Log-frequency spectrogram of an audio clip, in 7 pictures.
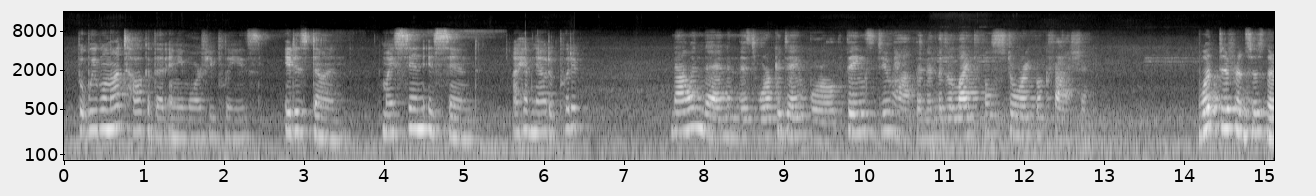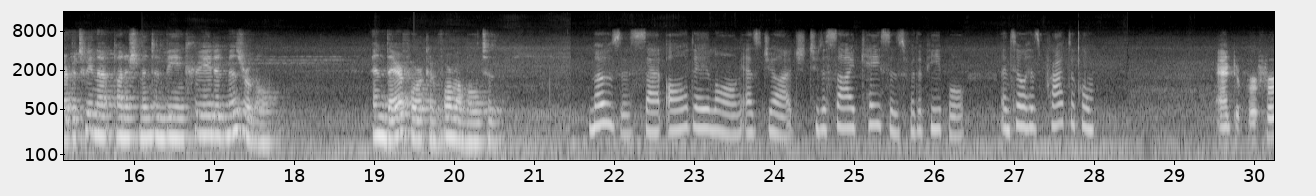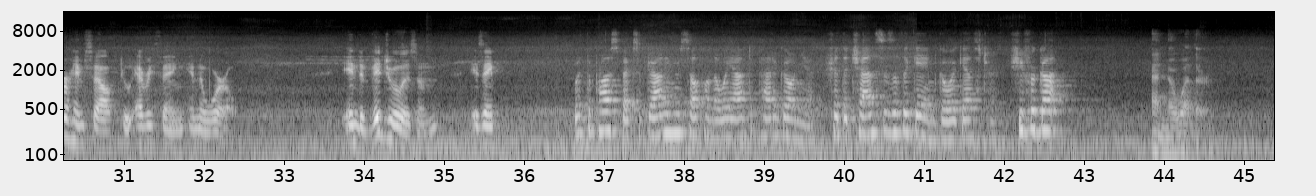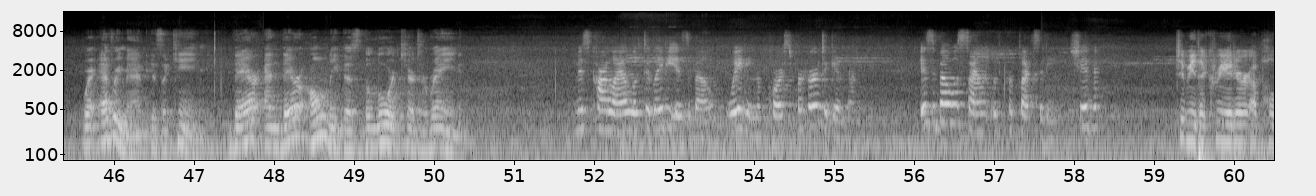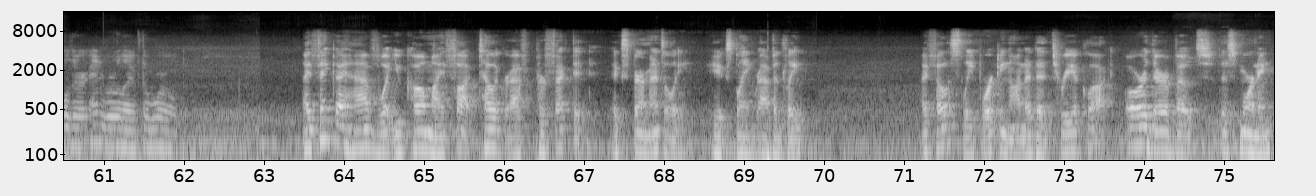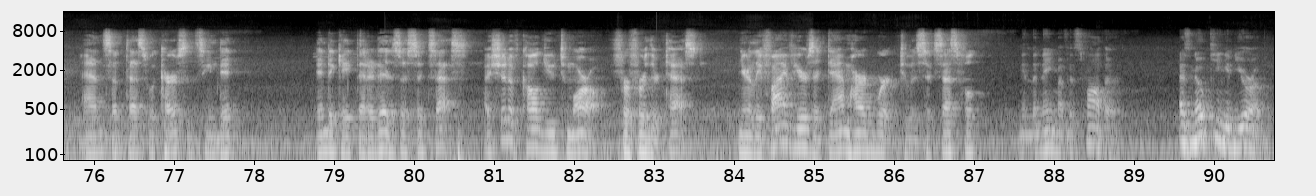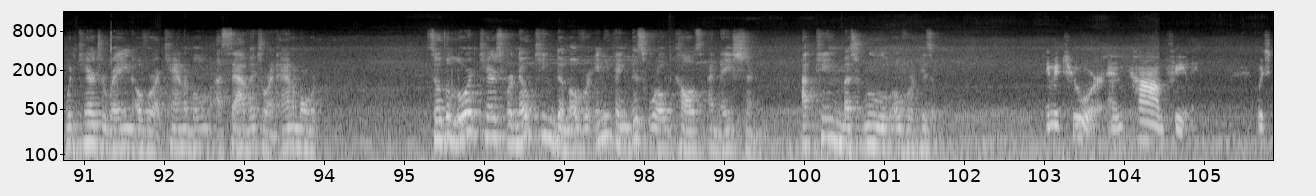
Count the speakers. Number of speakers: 10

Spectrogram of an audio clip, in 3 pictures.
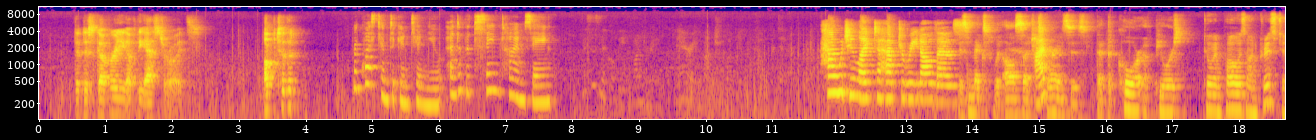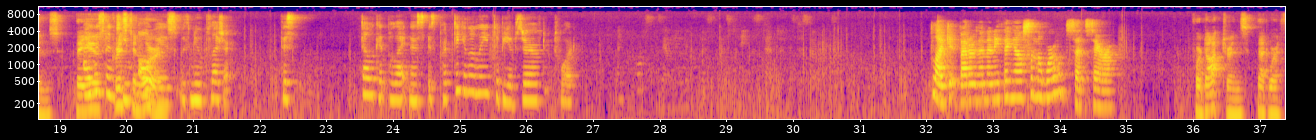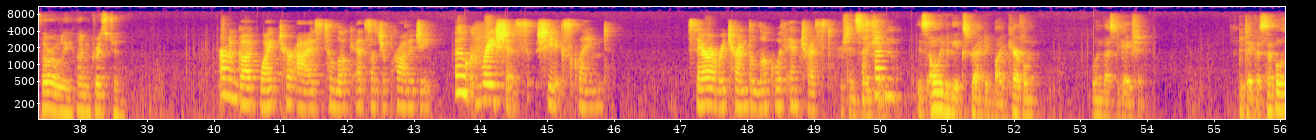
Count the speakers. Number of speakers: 6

